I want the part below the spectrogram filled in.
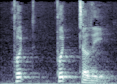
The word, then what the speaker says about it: puttali: Because the Bengali is P-U-T-T-A-L, long I. Puttali.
